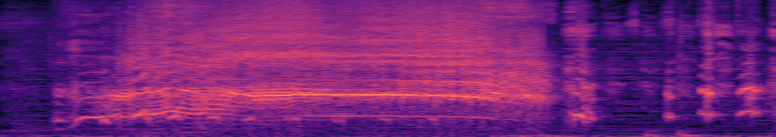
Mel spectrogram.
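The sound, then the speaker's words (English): A person lets out a long, loud, sustained scream for over two seconds, imitating the sound made as a train makes contact with one's skull, followed by brief laughter and chatter. “That's the sound you make as soon as the train makes contact with your skull.”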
